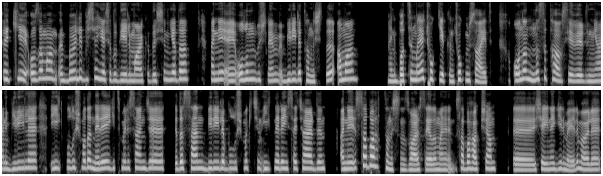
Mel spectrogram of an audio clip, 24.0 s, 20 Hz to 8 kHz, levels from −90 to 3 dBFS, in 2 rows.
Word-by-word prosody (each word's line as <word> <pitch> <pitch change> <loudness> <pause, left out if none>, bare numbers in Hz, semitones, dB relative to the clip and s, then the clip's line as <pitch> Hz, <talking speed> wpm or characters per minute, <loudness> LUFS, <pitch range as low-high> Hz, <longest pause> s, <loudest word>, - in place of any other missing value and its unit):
Peki, 275 -1 0
o 250 +1 +2
zaman, 295 +1 0
eee, 230 - 0
böyle 290 0 +1
bir 265 - -6
şey 315 +5 -3
yaşadı 245 -5 -1
diyelim 220 -1 +1
arkadaşın 220 +4 -2
ya 255 -1 +2
da 280 -1 +2 0.4
hani, 250 +1 +1
eee, 230 -5 +3
olumlu 265 +2 +1
düşünelim, 230 -2 -4
eee, 205 - -5
biriyle 250 +2 +1
tanıştı 225 +4 -1
ama, 275 +4 +2 0.6
hani, 205 -1 -1
batırmaya 255 +6 +2
çok 275 -3 -2
yakın, 210 -3 0
çok 265 +5 -1
müsait. 200 -7 -1 0.4
Ona 250 +1 +2
nasıl 275 +4 -2
tavsiye 220 -4 -1
verirdin? 205 -1 0
Yani 215 -1 -1
biriyle 245 +4 +1 0.2
ilk 235 +1 -3
buluşmada 255 +1 -1
nereye 230 +2 +4
gitmeli 240 +1 -6
sence 240 0 +1 0.2
ya 210 - -1
da 235 0 +4
sen 235 -2 +1
biriyle 235 -1 +2
buluşmak 230 +1 -6
için 240 -2 -7
ilk 225 +1 -4
nereyi 235 -1 +2
seçerdin? 230 0 +2 0.3
Hani, 220 +2 +2
sabah 325 +4 +4
tanıştınız 195 -5 -2
varsayalım, 190 +1 +2
hani, 190 +2 -3
sabah 225 +1 0
akşam, 220 +1 +1 0.3
eee, 185 -1 +2
şeyine 205 +1 +1
girmeyelim. 205 -1 -1
Öyle 195 0 +2
230 Hz, 145 wpm, -23 LUFS, 210-255 Hz, 0.6 s, nereye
